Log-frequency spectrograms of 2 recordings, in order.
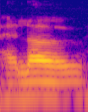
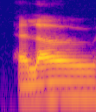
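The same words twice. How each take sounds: First: The word is said more quietly still. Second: The word is said a little more quietly. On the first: "gradually getting fainter and fainter" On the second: "gradually getting fainter and fainter"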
